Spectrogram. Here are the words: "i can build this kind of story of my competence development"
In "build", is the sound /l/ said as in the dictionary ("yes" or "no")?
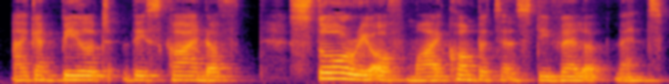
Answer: yes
